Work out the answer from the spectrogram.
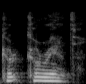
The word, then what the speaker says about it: Corinth: I live in Corinth is that how you pronounce it Corinth Mississippi yeah Corinth Corinth Mississippi and was a huge fan of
